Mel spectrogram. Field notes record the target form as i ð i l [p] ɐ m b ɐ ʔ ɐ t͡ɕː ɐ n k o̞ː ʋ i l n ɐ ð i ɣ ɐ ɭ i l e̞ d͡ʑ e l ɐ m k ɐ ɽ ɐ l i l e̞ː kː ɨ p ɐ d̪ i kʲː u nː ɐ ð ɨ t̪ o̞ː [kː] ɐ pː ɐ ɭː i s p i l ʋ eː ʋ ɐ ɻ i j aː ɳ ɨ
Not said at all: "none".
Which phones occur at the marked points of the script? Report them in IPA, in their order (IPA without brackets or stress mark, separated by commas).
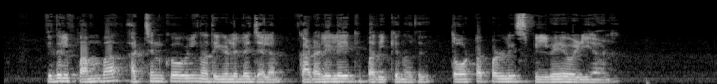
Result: p, ʈː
